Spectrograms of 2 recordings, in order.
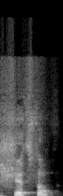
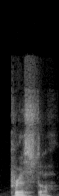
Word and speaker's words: Prystal: just go and say the way I pronounce it is Schitzel. The way they pronounce it is Prystal.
